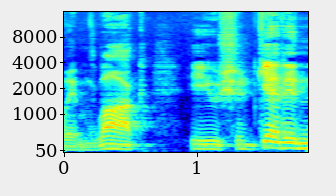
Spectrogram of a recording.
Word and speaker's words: Locke: begin with what's simple Locke is his name that's how you say it has a silent E on the end it's like the common word Locke you lock your car and open the lock with a key but if you're spelling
